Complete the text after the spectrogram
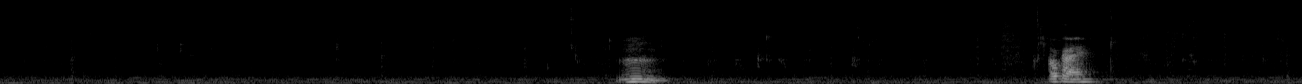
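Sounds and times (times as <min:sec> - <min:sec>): person chewing: 0:00.2 - 0:13.0
person humming: 0:06.2 - 0:06.7.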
